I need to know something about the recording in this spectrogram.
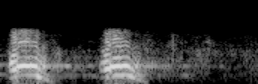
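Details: Monkey, a four-year-old American Leopard Hound, barking at a raccoon treed up a cotton tree in the Mongo swamps after it ran from the corn: two sharp, rich barks about half a second apart, then quiet.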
